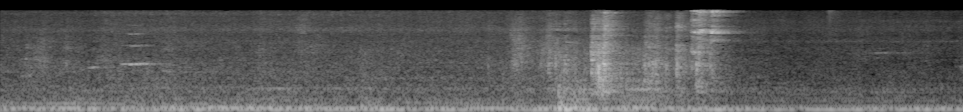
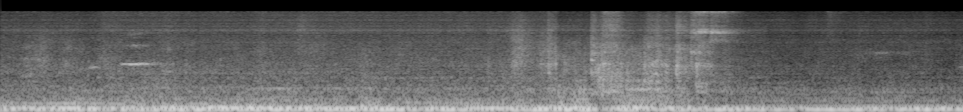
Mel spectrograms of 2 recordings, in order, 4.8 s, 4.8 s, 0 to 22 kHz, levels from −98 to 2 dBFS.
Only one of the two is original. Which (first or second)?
first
